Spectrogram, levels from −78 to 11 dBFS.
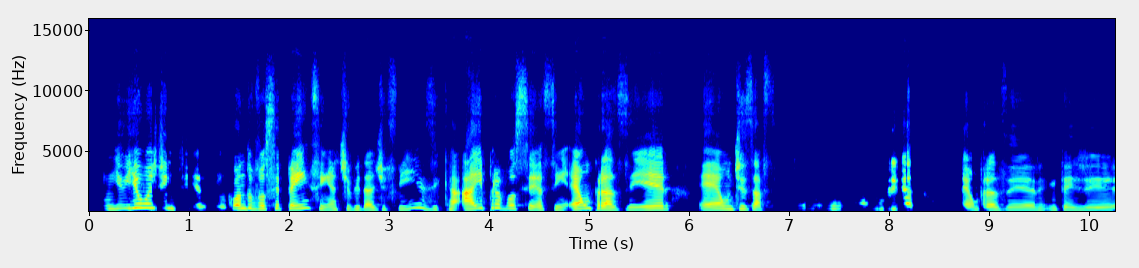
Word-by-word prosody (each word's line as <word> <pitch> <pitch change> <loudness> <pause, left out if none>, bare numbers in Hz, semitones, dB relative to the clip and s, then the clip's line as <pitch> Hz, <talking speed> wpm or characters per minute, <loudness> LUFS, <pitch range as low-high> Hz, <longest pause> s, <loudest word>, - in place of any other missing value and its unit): Uhum. 245 - -9
E 280 +5 +2
o 335 - +3
hoje 330 -2 +1
em - - -3
dia, - - -9
assim, 405 0 -17
quando 270 +2 +2
você 250 +3 -2
pensa 270 0 +3
em 195 -3 -1
atividade 200 -2 -3
física, 215 - -5
aí 235 +6 +8
pra 315 +2 -2
você, 260 -3 -2
assim, 220 -2 -4
é 230 - +7
um 270 +2 0
prazer, 225 -1 +3 0.3
é 225 +2 +3
um 235 0 -3
desafio, 220 -4 -2 0.6
é - - -11 0.4
uma 235 - -19
obrigação? 230 0 +1 0.5
É 195 - +2
um 190 - -9
prazer. 185 -3 -5
Entendi. 185 -1 -9
230 Hz, 175 wpm, -23 LUFS, 200-265 Hz, 0.6 s, aí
